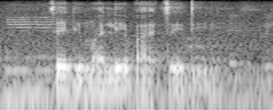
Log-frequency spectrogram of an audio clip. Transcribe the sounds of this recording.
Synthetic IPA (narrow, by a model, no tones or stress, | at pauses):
t͡sʼedimalɪbat͡sʼedi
